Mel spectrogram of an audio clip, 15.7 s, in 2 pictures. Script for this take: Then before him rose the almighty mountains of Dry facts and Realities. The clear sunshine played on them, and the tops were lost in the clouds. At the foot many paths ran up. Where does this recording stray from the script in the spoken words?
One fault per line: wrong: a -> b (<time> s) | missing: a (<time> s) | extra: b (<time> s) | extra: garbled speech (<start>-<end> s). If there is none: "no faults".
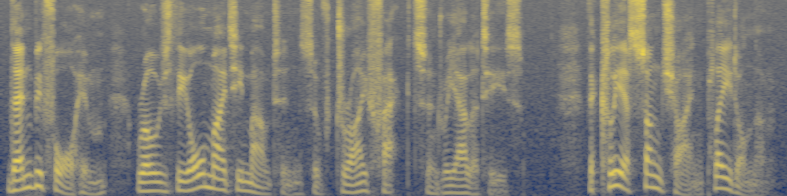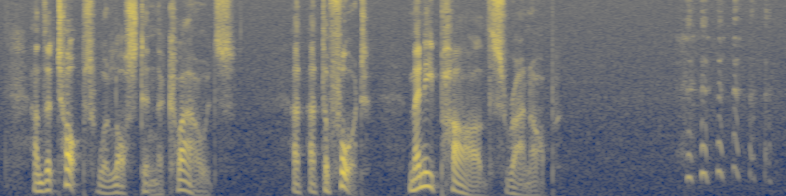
extra: at (11.0 s)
